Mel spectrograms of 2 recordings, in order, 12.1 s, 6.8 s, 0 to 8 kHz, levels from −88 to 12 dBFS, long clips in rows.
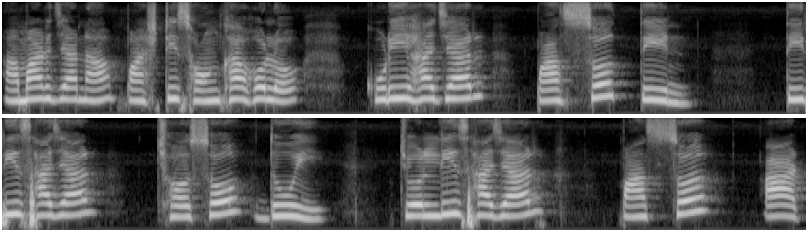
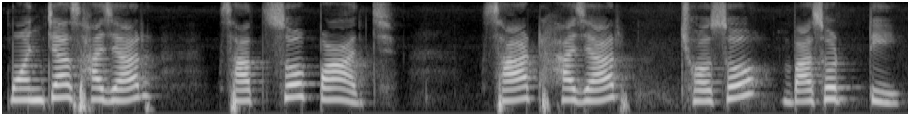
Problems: none marked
